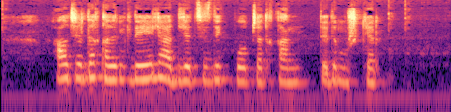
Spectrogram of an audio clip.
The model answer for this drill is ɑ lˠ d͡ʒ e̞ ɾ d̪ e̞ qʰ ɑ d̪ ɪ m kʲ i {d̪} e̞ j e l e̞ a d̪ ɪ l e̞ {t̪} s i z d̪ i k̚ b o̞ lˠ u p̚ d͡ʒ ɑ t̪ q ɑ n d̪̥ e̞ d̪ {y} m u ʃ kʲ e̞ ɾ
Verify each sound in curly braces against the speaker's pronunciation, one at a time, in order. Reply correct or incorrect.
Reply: correct, correct, incorrect

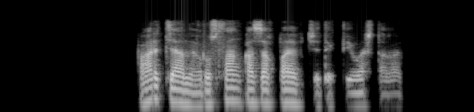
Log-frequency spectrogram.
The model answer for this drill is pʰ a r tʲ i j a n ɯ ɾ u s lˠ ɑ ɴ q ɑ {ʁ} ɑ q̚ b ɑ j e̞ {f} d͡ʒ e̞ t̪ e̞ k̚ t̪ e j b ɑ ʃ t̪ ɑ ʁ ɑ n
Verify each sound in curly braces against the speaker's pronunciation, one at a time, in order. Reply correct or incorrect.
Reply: incorrect, correct

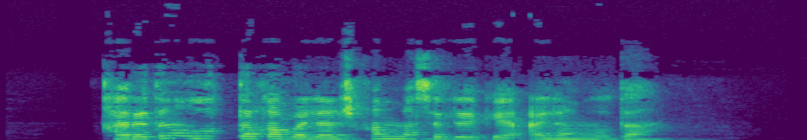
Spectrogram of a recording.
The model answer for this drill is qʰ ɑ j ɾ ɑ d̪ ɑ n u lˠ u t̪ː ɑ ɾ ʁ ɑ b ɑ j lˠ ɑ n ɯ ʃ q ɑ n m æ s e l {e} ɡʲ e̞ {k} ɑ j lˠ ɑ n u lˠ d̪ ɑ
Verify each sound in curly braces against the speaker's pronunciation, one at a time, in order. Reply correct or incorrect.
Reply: correct, incorrect

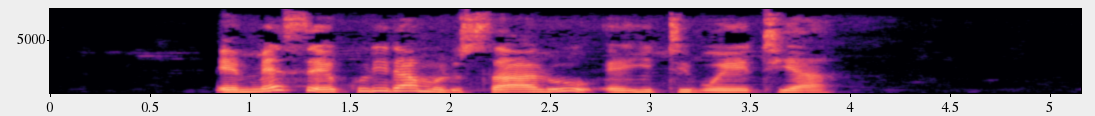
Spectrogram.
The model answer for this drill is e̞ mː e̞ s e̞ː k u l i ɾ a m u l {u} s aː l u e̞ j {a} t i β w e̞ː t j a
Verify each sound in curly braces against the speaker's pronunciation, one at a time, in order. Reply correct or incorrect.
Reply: correct, incorrect

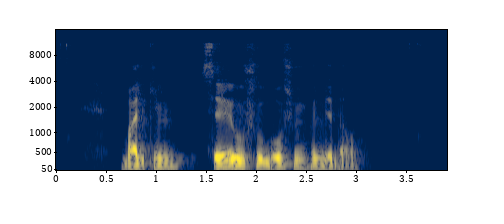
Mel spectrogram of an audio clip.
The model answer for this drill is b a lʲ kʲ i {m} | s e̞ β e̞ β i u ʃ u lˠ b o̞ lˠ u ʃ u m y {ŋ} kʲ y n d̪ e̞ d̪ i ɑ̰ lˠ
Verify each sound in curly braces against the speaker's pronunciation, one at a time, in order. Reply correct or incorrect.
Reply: correct, incorrect

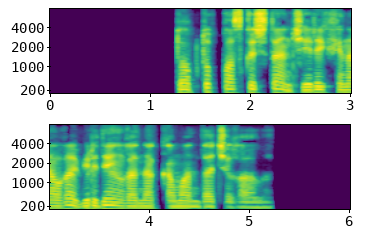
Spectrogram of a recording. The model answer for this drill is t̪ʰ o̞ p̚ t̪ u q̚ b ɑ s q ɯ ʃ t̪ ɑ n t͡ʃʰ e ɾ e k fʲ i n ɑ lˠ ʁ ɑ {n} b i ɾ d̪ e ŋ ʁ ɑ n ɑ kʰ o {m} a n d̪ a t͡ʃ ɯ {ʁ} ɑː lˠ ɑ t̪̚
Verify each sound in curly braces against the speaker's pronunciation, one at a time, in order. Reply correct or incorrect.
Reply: incorrect, correct, correct

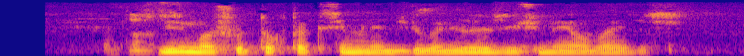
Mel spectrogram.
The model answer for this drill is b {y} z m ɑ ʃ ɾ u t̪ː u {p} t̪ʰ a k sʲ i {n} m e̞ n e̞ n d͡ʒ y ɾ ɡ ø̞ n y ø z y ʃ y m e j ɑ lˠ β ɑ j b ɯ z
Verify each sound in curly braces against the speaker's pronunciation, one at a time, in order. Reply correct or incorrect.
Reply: incorrect, incorrect, incorrect

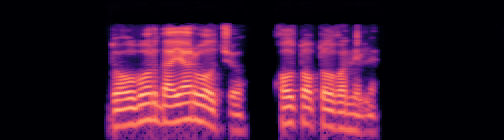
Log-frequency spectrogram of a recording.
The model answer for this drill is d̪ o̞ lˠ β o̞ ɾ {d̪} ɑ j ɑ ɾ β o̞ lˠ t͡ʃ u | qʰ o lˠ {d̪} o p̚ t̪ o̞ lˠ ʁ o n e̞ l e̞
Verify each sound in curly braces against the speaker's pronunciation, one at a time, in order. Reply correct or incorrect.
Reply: correct, incorrect

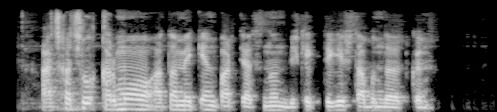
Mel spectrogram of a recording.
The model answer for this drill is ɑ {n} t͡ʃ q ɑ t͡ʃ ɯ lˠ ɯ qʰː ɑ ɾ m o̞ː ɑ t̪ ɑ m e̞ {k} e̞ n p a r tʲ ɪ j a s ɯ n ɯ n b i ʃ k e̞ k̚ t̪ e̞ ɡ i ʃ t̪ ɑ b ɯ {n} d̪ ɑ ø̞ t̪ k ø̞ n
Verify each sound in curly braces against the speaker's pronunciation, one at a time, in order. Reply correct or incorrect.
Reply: incorrect, correct, correct

